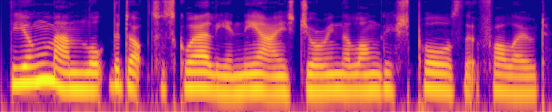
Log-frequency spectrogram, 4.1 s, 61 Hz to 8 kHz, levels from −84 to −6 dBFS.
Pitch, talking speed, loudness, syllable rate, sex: 170 Hz, 230 wpm, -17 LUFS, 6.3 syllables/s, female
